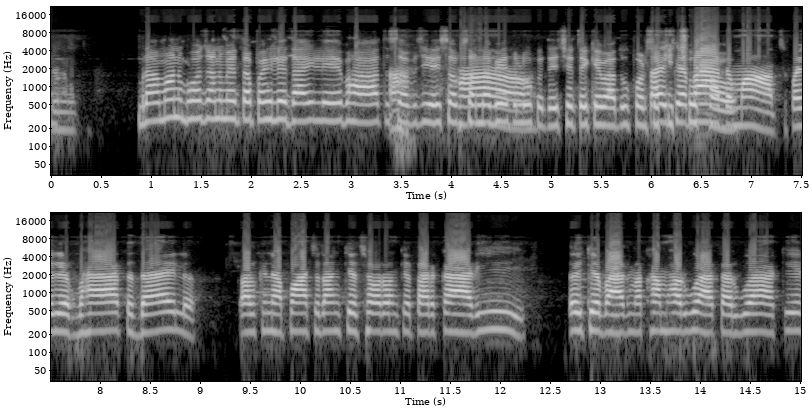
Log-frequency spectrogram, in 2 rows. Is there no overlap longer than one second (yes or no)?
yes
